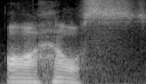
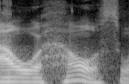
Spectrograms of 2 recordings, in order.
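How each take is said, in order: First: OUR as "ar" before house; reduced OUR. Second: OUR as "ow-er" before house; slow "ow-er house" for OUR house; full OUR. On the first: Teacher contrasts two ways, OUR shortened to "ar". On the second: Teacher contrasts two ways, full "ow-er" OUR. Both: Shown as a demonstration. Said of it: "hoặc là".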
